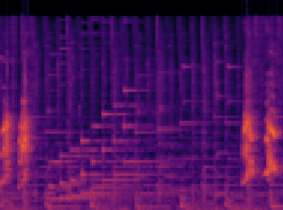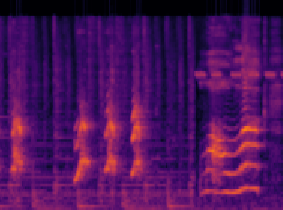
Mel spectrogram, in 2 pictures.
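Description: A trained dog barks in short bursts, clusters of two or three sharp yips repeated close by, ending with a higher whining whimper, over soft background music.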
